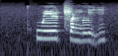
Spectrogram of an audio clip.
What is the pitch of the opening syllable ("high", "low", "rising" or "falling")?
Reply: high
